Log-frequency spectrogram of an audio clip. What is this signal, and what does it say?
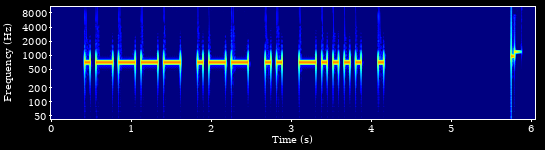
Morse code, heard as a keyed tone, about 17 wpm, 700 Hz. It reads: 1WI6E
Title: Five Challenging Letter-Number Combinations 17wpm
